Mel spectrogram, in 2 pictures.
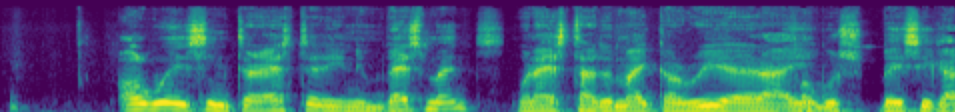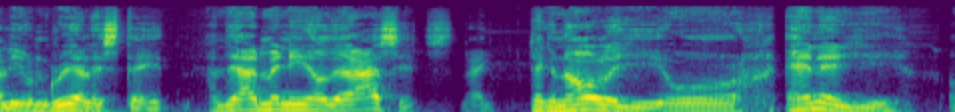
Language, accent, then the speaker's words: English; Madrid, Community of Madrid, Spain; my hometown in Madrid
